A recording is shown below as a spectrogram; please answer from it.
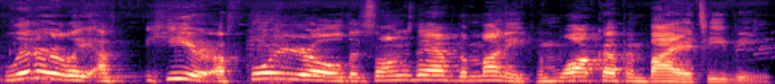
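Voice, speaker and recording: A man co-hosting a casual podcast chat, making quick wisecracks. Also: sits high, animated, soft background music. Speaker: podcast co-host.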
